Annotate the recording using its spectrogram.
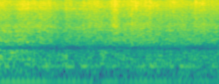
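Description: Tissue paper rustling and crinkling as small gifts are unwrapped, a steady papery noise with a few faint ticks.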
